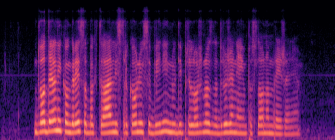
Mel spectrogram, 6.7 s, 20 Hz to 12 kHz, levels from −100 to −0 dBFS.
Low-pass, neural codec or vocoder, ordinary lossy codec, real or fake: 7.2 kHz; none; Opus, 16 kbps; real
